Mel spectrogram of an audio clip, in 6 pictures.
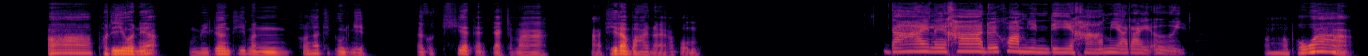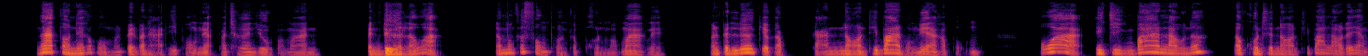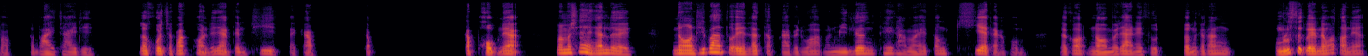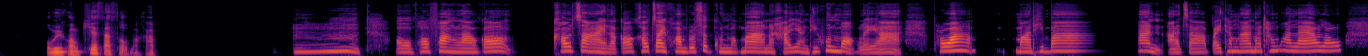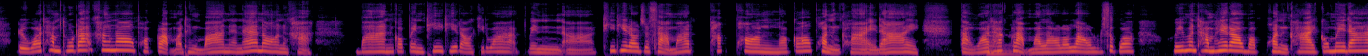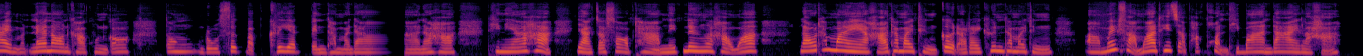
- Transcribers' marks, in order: tapping; other background noise
- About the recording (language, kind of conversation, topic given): Thai, advice, ทำอย่างไรให้ผ่อนคลายได้เมื่อพักอยู่บ้านแต่ยังรู้สึกเครียด?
